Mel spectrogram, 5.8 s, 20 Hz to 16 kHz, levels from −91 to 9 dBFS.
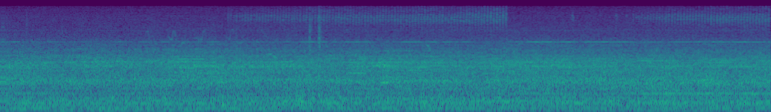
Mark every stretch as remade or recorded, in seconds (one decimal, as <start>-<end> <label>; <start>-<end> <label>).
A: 0.0-1.0 recorded; 1.0-5.8 remade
